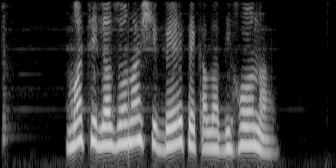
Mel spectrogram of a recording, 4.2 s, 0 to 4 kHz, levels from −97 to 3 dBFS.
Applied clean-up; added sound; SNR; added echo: neural mask model DeepFilterNet 3.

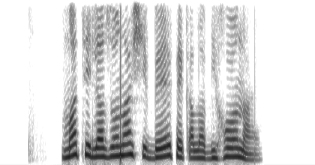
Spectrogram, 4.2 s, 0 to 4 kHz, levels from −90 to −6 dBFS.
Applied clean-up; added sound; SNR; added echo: none; none; none; none.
